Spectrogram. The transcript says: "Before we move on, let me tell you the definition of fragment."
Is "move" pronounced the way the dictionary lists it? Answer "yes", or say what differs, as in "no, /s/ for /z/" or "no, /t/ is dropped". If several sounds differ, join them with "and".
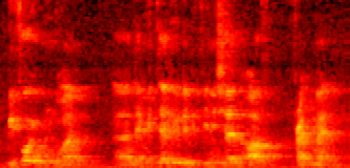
no, /w/ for /v/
